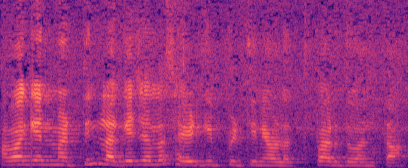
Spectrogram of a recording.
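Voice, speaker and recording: A woman speaks in a high voice with fairly even intonation. Background noise is noticeable. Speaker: vlogger. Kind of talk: casual vlog narration.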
